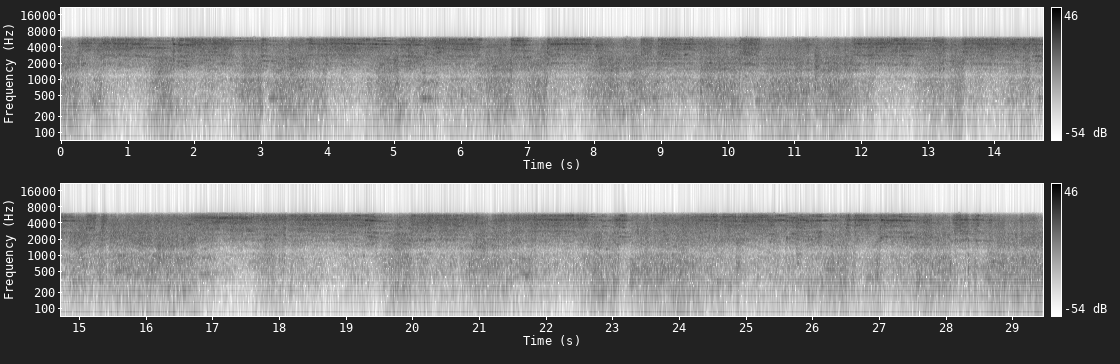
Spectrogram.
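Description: Coal hopper cars of a freight train rolling past close by: a steady rumble and clatter of steel wheels on the rails, with repeated knocks as the wheel sets pass over rail joints.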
